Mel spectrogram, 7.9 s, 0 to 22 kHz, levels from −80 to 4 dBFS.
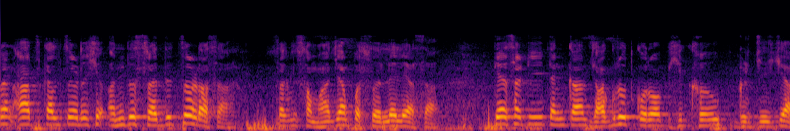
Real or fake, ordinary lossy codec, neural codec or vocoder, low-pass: real; none; none; 7.2 kHz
